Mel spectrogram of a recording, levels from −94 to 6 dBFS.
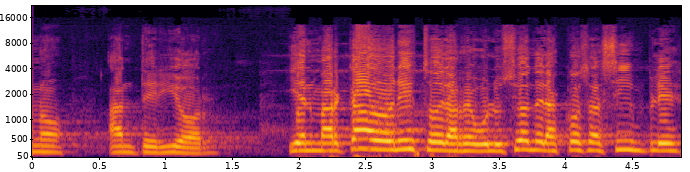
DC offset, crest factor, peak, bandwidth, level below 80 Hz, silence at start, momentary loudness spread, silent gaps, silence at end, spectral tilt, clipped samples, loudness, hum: under 0.1%; 12 dB; 0 dBFS; 14 kHz; -44 dBFS; 0 s; 10 LU; none; 0 s; -5 dB/octave; under 0.1%; -11 LUFS; none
